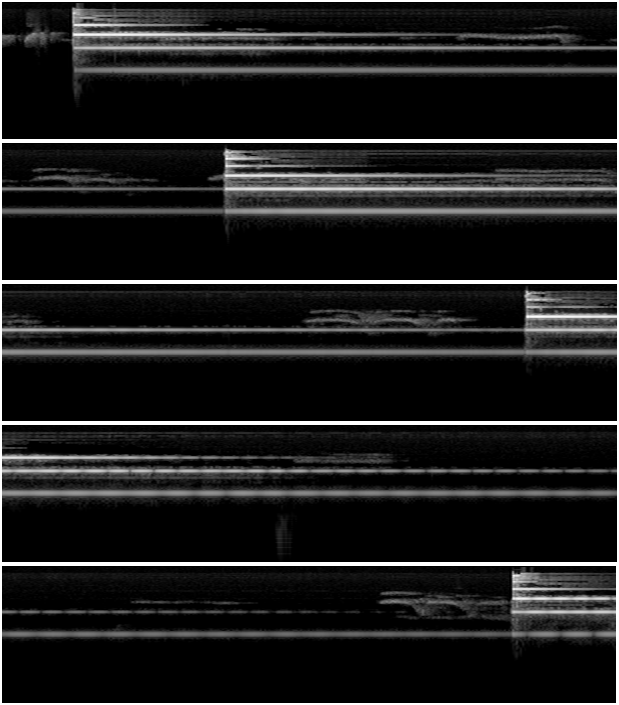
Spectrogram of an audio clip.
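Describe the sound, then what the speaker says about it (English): A meditation bell is struck four times at roughly six-second intervals to open a Zen Zazen sitting, each clear metallic tone ringing out and slowly decaying in an otherwise silent room. "I will now ring the bell to begin Zazen."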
